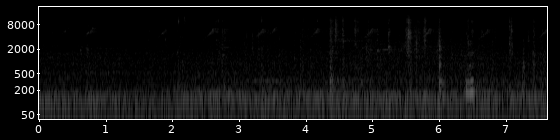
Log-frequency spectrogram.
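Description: Faint, high, short rising chirps of a small bird, repeating about twice a second and then fading out, over a low steady hum; a few soft clicks follow in the second half.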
